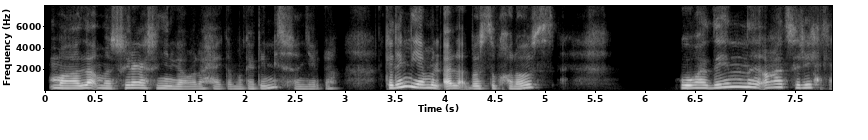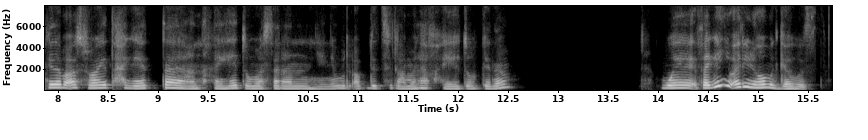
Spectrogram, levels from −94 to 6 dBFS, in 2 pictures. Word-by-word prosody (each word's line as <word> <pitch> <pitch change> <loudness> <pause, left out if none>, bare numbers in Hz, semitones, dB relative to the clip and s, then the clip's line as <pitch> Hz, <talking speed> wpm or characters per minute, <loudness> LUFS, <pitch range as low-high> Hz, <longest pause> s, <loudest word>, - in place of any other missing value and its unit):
ما 225 -2 +4
لأ، 250 +2 +6
مشاني 230 +3 -1
عشان 230 -2 -4
يرجع 195 -4 -3
ولا 195 +1 -8
حاجة، 195 -1 -11
ما 195 0 -11
كلمنيش 215 +9 -7
عشان 190 -2 -13
يرجع، 200 +2 -14 0.5
كلمني 325 +9 +6
يعمل 270 -3 +4
قلق 230 0 +3
بس 210 0 -3
وخلاص. 235 - -3 1.3
وبعدين 265 +8 +4
قعد 295 +5 0
شاركني 275 -1 -4
كده 285 0 +6
بقى 270 +1 +3
شوية 250 0 0
حاجات 230 -1 -4
عن 220 -5 +1
حياته 220 +1 -4
مثلًا، 210 0 -3
يعني 200 -1 -8
والupdates 220 +1 -8
اللي 220 -3 -8
عملها 205 +3 -4
في 225 - -15
حياته 195 +1 -7
وكده. 210 +8 -5 1.5
و 240 +1 +2
فاجئني 245 +10 +4
وقال 300 - +4
لي 355 - +5
إن 280 - +3
هو 285 - +4
متجوز. 195 -9 -3
225 Hz, 150 wpm, -25 LUFS, 205-255 Hz, 1.5 s, لأ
